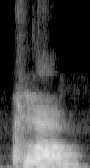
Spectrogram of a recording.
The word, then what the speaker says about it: climb: Cái thứ hai nữa là cái âm B này chúng ta bị câm. Cho nên âm B câm thì chúng ta chỉ còn âm M thôi, cho nên chúng ta đọc là climb.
